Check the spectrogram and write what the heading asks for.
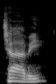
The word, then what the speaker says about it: Xavi: But in Spain, they call me Xavi. And the V is pronounced like a B.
